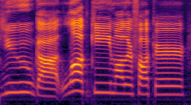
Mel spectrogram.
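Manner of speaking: high, heated comeback, hammed up; mock yelling. [name] yells back at Valiant, high mock-angry retort. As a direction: stretch the first words in a pretend yell. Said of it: "[name]'s yelling at Valiant".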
